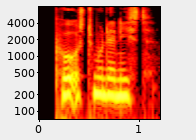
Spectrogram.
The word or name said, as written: postmodernist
